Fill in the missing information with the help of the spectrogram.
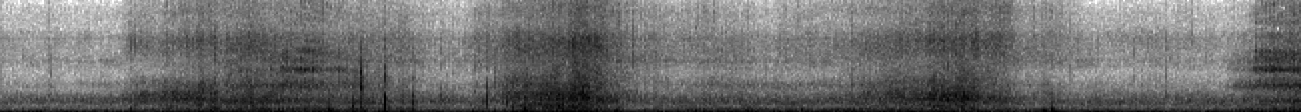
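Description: Wind buffeting the microphone over sea water washing against the harbour quay, the wash swelling and fading every few seconds. A few faint sharp clicks come around three seconds in.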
